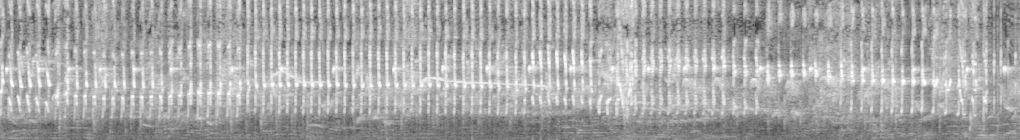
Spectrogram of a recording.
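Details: Lovebird in a simulated singing contest, chattering without pause over a long stretch: rapid, rattling high chatter repeated several times a second, continuous and dense throughout, with brief louder bursts.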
